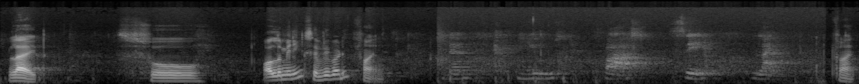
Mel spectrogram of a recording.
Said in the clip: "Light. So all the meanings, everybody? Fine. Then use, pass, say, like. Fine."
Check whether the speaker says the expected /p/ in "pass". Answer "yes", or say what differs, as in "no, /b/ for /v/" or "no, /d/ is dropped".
no, /f/ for /p/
